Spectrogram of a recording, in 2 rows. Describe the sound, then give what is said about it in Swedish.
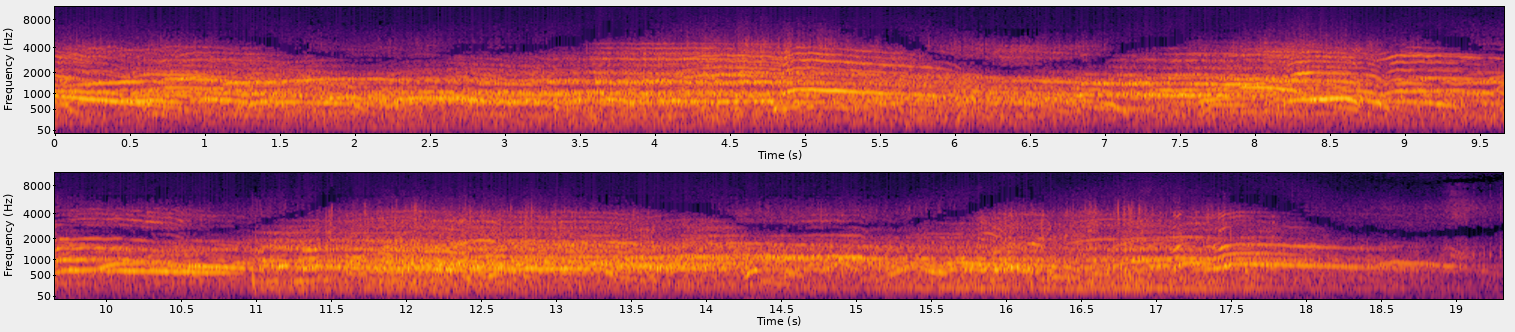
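A large crowd on Kungsgatan cheers and shouts continuously at the news of victory on peace day 1945, hundreds of people leaning out of every office: a dense roar of many voices with rising whoops and calls swelling in waves, loud throughout before easing slightly at the end. “På vartenda kontor sträcker sig hundratals människor ut. Alla jublar och är glada.”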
